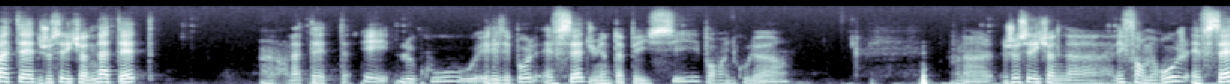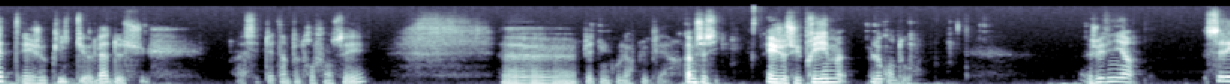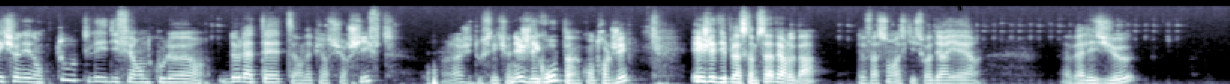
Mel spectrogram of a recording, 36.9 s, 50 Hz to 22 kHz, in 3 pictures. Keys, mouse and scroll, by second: 1.0 click, 1.8 click, 3.0 click, 4.0 shift+click, 5.6 F7, 6.7 click, 9.5 F2, 9.8 click, 11.1 shift+click, 12.0 F7, 13.7 click, 18.2 click, 19.1 F1, 21.0 shift+click, 21.7 shift+F1, 22.1 shift+click, 23.1 click, 23.6 middle click, 23.6-23.9 scroll up 1, 25.0 middle click, 25.0-25.3 scroll up 1, 25.4 click, 26.7 shift+click, 27.2 shift+click, 27.8 shift+click, 28.5-29.5 shift+drag, 29.4 ctrl+z, 30.6 ctrl+g, 32.5 click, 33.0-36.5 drag.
